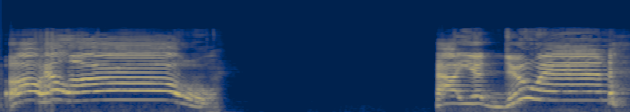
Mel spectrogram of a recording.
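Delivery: very high, slow, drawn-out shout; mock greeting. Real, not acted. Streamer greeting the opponent's blowout with a drawn-out high shout. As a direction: stretch out a sarcastic hello. Greeting the big play mockingly.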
